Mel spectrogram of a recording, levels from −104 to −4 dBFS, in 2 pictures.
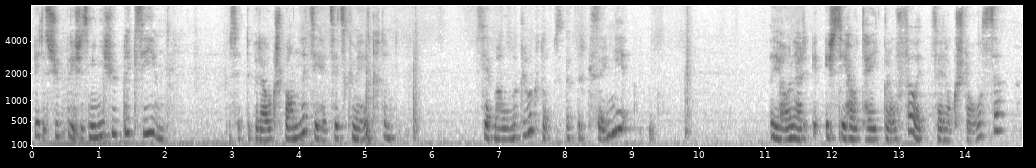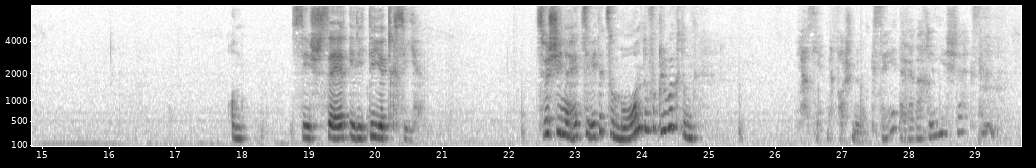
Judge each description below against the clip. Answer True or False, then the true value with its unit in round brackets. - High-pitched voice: True (200 Hz)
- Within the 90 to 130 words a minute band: True (125 wpm)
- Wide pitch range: True (6.9 semitones)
